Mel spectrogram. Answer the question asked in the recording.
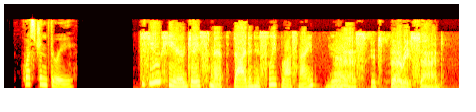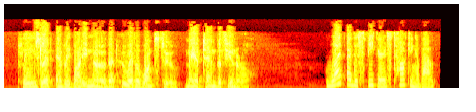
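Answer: Jay Smith's death and funeral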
